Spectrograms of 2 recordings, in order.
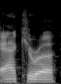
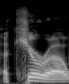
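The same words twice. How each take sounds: First: It is said with an American pronunciation. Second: It is said with a British pronunciation. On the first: "whereas we say Acura in the States" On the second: "or they might say Acura"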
